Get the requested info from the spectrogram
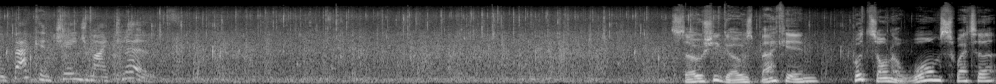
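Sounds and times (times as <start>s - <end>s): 
speech: 0.0s - 1.7s, 6.7s - 9.9s
steady rain spattering on a hard surface: 0.0s - 9.9s.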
